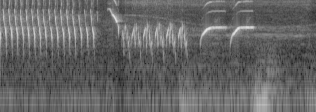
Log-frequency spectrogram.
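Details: Canary song played to stimulate young canaries to twitter. A dense rapid trill, then a quick descending run of softer notes and two rising whistles.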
